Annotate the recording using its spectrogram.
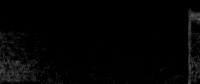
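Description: Near silence: a pause in a conversation, with the last word fading out at the start and a short sharp click near the end as the talking starts again.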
